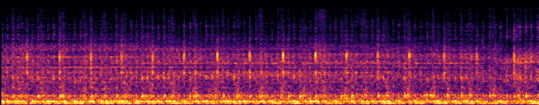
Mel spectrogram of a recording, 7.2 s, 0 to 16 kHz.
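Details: ČZ 472.6 two-stroke engine, rebored +0.11 mm, crankshaft perfect: sharp regular knock about twice a second over steady idle, cold and hot, in neutral and in gear; owner suspects gearbox, disassembly found no fault.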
